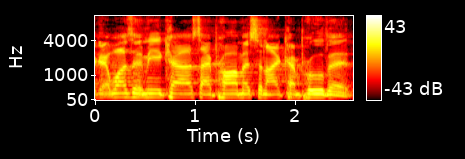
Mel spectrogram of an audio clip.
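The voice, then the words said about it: Imitates another person's accent. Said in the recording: “He cannot do a Burroughs conversation without the accent. Like, he just has to do it with the accent. ... impersonate somebody's accent”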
